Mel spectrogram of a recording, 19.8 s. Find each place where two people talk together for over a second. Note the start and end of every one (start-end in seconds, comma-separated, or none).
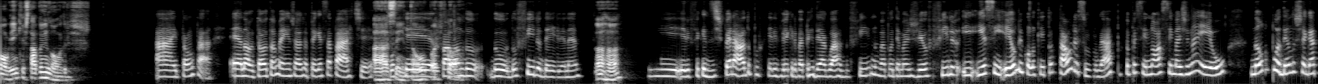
5.6-7.0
